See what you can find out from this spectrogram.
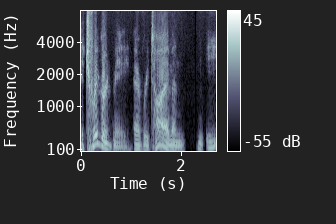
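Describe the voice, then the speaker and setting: In a dry, close recording with no echo, a man with an American accent and a very deep, low pitch talks at a moderate pace with lively intonation. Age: 60s. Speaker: screenwriter and author. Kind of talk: interview conversation. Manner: halting, repetitive.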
